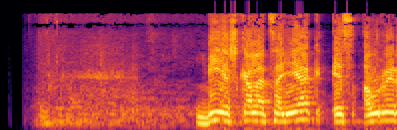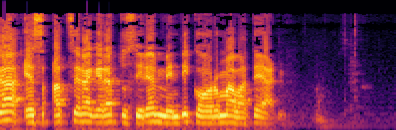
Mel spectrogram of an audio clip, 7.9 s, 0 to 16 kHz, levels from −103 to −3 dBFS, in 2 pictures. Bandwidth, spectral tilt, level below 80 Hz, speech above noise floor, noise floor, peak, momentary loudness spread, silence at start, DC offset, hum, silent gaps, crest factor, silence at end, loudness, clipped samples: 11.5 kHz; -3 dB/octave; -52 dBFS; 45 dB; -54 dBFS; 0 dBFS; 21 LU; 0.4 s; under 0.1%; none; none; 12 dB; 1.25 s; -9 LUFS; under 0.1%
